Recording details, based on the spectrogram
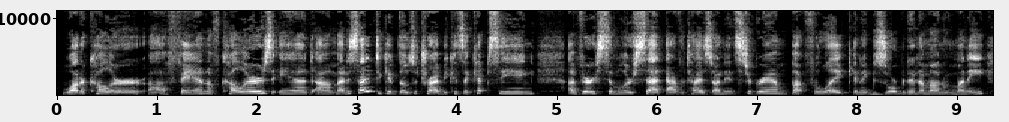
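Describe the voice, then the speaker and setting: Chatty woman with a stuffy, gravelly voice. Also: mid-range voice. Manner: chatty, rambling, many fillers. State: slightly stuffy from a cold. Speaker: art tutorial host. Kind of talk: casual painting tutorial voice-over.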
